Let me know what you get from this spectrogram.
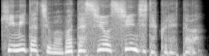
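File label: voice Inn, voices heroes, Japanese; Scarlet; kingsraid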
